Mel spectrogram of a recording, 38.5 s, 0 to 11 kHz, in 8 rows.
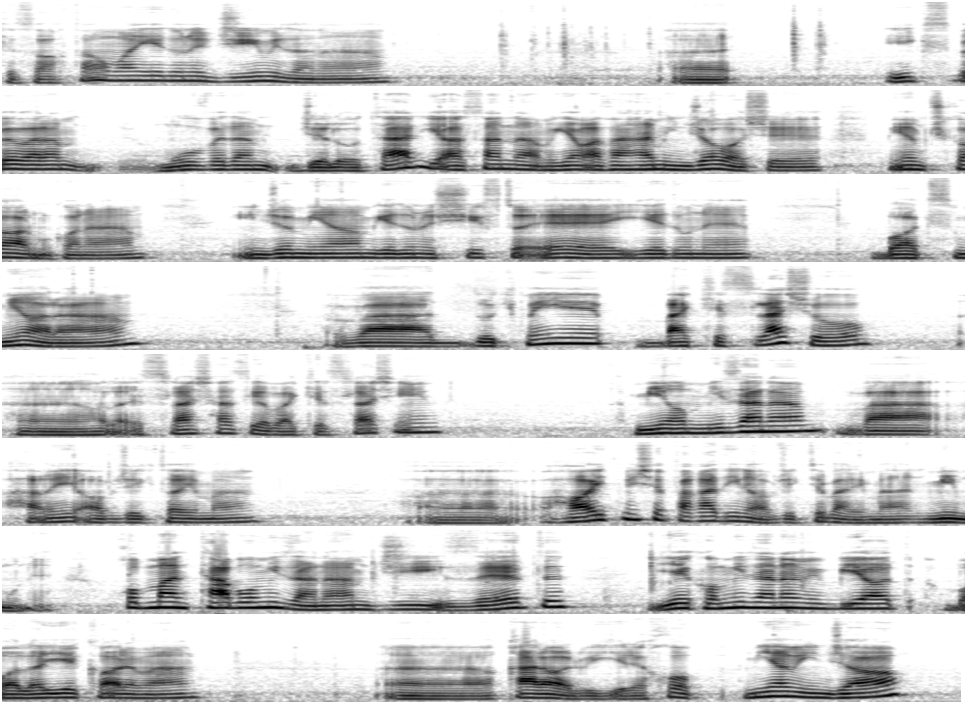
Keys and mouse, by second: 2.5 g, 8.4-9.0 drag, 11.3 click, 12.4 shift+a, 18.9 /, 26.3-27.2 middle drag, 29.6 Tab, 30.8 g, 34.3-35.6 middle drag, 37.0 middle click.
